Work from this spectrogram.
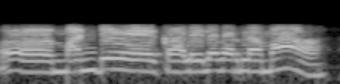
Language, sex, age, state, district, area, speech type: Tamil, female, 60+, Tamil Nadu, Sivaganga, rural, conversation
